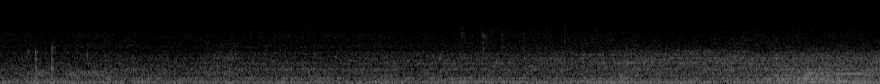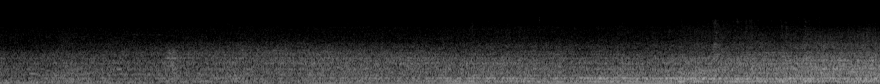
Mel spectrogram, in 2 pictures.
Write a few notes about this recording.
Cars mostly. boire un café à la terrasse de l'épicerie. Des voitures surtout. Tech Note : Sony PCM-M10 internal microphones.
